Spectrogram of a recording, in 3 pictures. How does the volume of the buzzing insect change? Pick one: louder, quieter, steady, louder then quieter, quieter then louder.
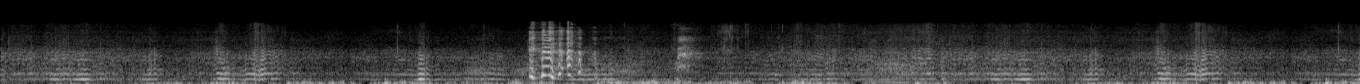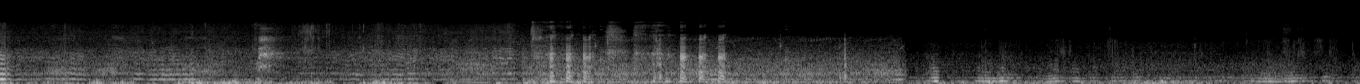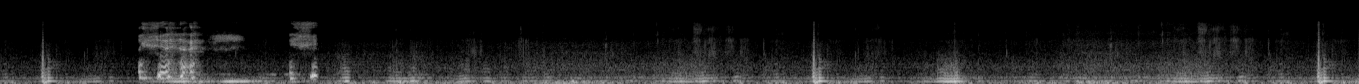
steady.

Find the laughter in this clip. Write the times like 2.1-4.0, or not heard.
5.2-6.0, 18.9-20.9, 28.6-30.4.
